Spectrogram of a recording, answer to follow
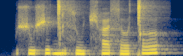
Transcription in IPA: ʃ u ʃ e ɡ͡ǀ i s u t͡ɕʰ a s ʌ ǀ ʌ

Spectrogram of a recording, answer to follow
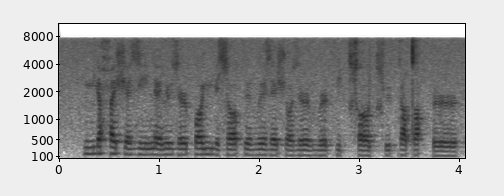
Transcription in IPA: mʲ ɘ ħ ɛ ʃ ɛ z i n ɛ l ʉ z ə˞ p ɔ mʲ ɛ z ɔ k ɘ v ɘ z ɛ ʃ ɔ z ə˞ v ə˞ k i t͡ɕʰ ɔ t͡ɕʰ ʉ k ʉ tˤ ɘ h ə˞

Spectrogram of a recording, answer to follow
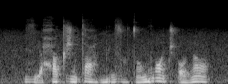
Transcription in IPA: z ḭ˨˩˦ ħ ɑ˨˦ t ʒ ə̃˨˦ t ʕ ə̤˨˩ b i˨˩˦ z ɔ̤˨˩ t ɔ̃˨˦ ɡ w ɔ̃˥˧ t͡ʃʼ ɔ˨˩ ð ɑ̃˥˧

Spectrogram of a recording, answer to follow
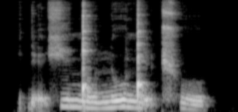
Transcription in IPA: ɗ ḛ ç i ŋ͡ǃ u n u ŋ͡ǃ ḭ ʈ͡ʂʰ u

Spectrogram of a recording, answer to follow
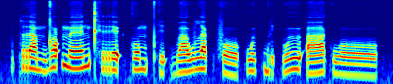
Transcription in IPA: p r a˧ m d ɔ˦˥ ʔ m ɛː˦˥ n kʰ r e˥˩ ʔ k o˥˩ m pʰ i˨˩ ʔ b a˦˥ w l a˥˩ k̚ f oː˨˩ k w ɯ˦˥ k̚ b i˨˩ t̚ w ɯː˥˩ ʔ aː˦˥ k w oː˧

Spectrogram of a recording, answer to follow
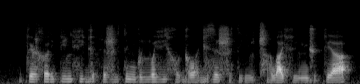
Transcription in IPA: kʲ a ɭ x ɵ ɾ i̤ pʲ ʉ ʎ fʲ ɵ ɡʲ o h i ʐ i̤ t i ŋ ɡ o ʎ o vʲ ʉ x o̤ ɡʲ ṳ lˠ a̤ ɡʲ ɨ z i ʂ e̤ t i̤ ɾʲ e̤ ʎ ʈ͡ʂʰ a̤ w a xʲ ṳ lʲ n d͡ʒ o̤ kʲ a

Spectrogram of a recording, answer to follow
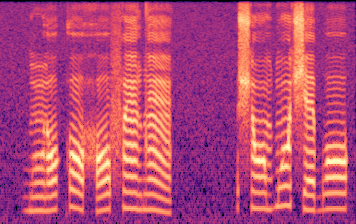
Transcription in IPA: ɡ͡b ũ˨ ɾ ɔ˨˦ k ɔ˦˨ h ɔ˨˦ f ɛ̃˦ d ɛ̃˦˨ | ʃ ɔ̃˧ b ɔ̃˦ ʃ ɛ˧ b ɔ˦

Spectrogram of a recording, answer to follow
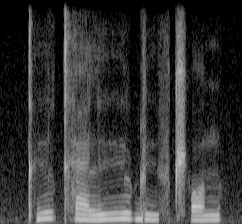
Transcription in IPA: kʼ y l kʰ æ l yː ɖ yː f t͡ʃʼ ɔ n

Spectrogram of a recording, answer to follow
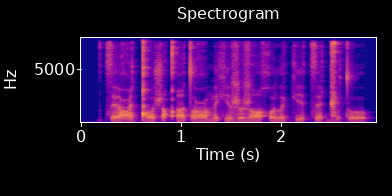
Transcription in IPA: t͡s ɛ ʕ i ǃ ɔ ʃ i qʼ ɛ t ɔ ʕ ɔ m ɛ xʲ ɛ ʐ ə ʐ ɑ χ o l ə kʲ ɛ t͡s ɛ ɡ͡ǁ o t o

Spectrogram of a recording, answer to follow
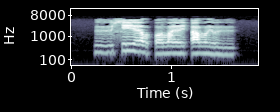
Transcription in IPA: ʉː ɬ eː lˠ ʔ o lˠ eː ʔ a lˠ j ʉ

